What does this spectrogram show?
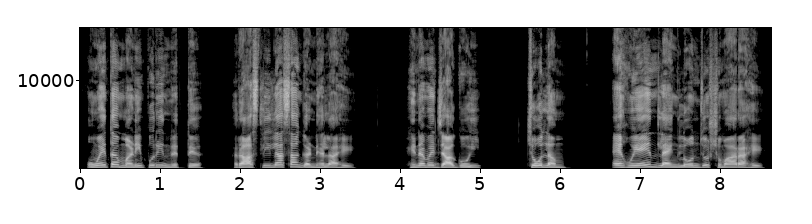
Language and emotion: Sindhi, neutral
